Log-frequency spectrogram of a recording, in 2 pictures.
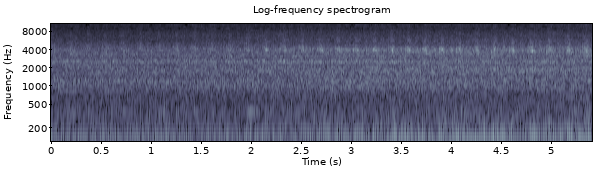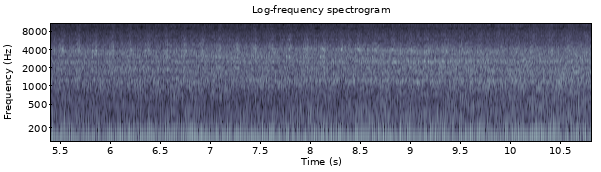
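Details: Dually diesel truck idling on its stock muffler before straight-piping; it had been running well but still smoked a little. Steady, even diesel clatter with a deep low rumble, no misses or knocks: a normal idle.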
